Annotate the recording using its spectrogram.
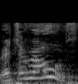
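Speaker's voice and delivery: high-pitched cartoon dog voice. Discussing a Bible passage, the speaker slips into a quick impression: Scooby-Doo impression. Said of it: "It's my only impression".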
